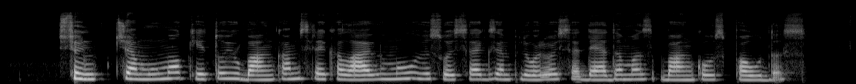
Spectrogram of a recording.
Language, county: Lithuanian, Marijampolė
